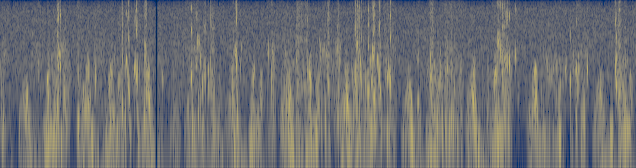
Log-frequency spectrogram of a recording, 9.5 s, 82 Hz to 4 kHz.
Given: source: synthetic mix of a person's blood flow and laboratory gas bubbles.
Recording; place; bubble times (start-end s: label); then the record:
Doppler ultrasound of blood flow; precordium
0.00-0.14 s: bubbles
0.53-0.61 s: bubbles
0.69-1.07 s: bubbles
1.14-1.24 s: bubbles
1.40-1.75 s: bubbles
1.79-2.25 s: bubbles
2.42-2.47 s: bubbles
2.78-3.27 s: bubbles
3.45-3.64 s: bubbles
3.99-4.64 s: bubbles
4.71-5.13 s: bubbles
5.25-5.93 s: bubbles
6.25-6.96 s: bubbles
7.29-7.80 s: bubbles
8.09-8.86 s: bubbles
9.13-9.46 s: bubbles
From the record:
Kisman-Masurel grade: 342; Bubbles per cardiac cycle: rolling drumbeat, 9 or more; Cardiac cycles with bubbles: 100%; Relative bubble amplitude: moderate (0.250 to 0.450); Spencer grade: 3 (all of the cardiac periods contain showers or single bubble signals, but not dominating or overriding the cardiac motion signals); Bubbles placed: only in the low amplitude regions of the cardiac cycle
